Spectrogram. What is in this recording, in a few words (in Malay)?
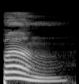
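"peng", Malay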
